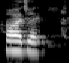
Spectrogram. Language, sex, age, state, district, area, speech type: Nepali, female, 30-45, West Bengal, Darjeeling, rural, spontaneous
